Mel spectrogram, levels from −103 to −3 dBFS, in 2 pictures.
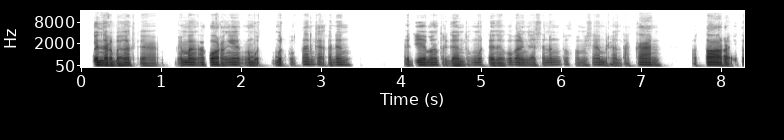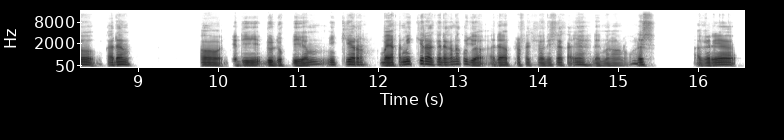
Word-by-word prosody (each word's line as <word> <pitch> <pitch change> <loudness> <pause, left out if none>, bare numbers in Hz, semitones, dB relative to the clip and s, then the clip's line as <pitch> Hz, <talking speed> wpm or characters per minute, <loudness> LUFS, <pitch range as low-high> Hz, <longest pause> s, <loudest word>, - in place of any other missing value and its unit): Benar 100 -3 +7
banget, 90 +2 0
Kak! 85 -2 -6 0.2
Emang, 105 +1 +3
aku 105 0 +4
orangnya 105 +3 0
nge 95 -2 -3 0.2
mood-mood-an 125 0 -5
Kak, 110 -4 -8
kadang. 105 0 -3 0.7
Jadi, 105 +4 0
emang 105 +1 +3
tergantung 95 -2 -3
mood, 105 +1 -6
dan 90 -1 -3
aku 105 +5 -6
paling 105 -3 -1
enggak 95 -1 -7
senang, 105 +4 -8
kalau 100 -6 -15
misalnya, 105 +5 -7
berantakan, 95 +1 -2 0.4
kotor. 100 - +5
Itu, 120 -2 +2
kadang, 115 +3 +3 0.9
eee, 95 -1 +4 0.2
jadi 95 +1 0
duduk 95 -2 +1
diam 95 +8 +1
mikir 115 +1 +1 0.2
kebanyakan 100 +5 +5
mikir 150 +3 +2
akhirnya, 115 -3 +3
kan, 130 - -1
aku 135 -1 -4
juga 95 -2 +2
ada 95 +1 +1
perfeksionis 95 -1 -8
ya, 100 -3 -2
Kak, - - -9
ya, 115 -2 -2
dan 90 - -6
memang 90 0 -8
harus 125 -9 -2 0.5
akhirnya, 100 +6 +2
100 Hz, 165 wpm, -24 LUFS, 95-110 Hz, 0.9 s, Benar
